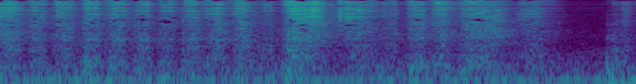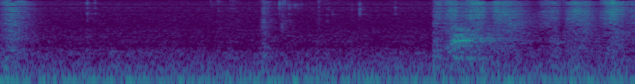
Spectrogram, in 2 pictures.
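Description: Paintbrush bristles scrubbing acrylic paint onto a canvas in a run of quick, scratchy strokes. The strokes pause for about two seconds in the middle and start again near the end.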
